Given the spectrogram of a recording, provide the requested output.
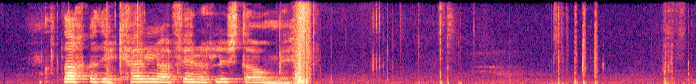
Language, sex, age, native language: Icelandic, male, 12, Icelandic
